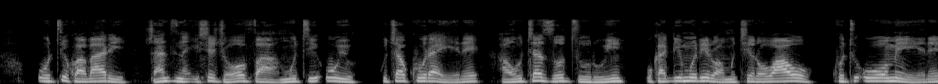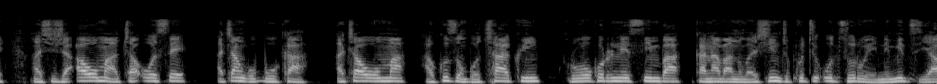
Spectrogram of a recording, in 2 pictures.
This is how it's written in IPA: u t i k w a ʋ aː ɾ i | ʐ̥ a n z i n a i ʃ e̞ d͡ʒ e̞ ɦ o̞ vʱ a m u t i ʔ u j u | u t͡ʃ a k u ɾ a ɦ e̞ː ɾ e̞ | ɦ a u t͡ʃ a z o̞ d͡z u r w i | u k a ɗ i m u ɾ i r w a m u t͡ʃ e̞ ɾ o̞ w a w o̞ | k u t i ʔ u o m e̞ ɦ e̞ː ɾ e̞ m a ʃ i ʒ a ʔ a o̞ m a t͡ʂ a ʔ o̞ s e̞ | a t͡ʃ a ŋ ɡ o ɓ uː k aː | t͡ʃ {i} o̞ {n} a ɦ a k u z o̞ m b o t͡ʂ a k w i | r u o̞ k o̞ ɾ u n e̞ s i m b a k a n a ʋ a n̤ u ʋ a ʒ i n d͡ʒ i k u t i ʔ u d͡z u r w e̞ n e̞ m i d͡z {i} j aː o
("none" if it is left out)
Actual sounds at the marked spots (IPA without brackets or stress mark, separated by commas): a, m, i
